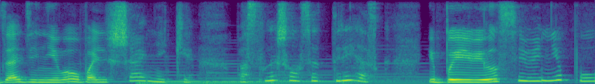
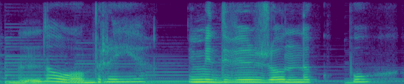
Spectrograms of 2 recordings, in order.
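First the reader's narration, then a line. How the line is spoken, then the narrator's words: Dejected. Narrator (Russian): уныло ответил ИА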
